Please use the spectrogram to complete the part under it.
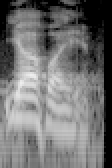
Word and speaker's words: Yahweh: which comes from the four Hebrew letters J-H-V-H with vowels interspersed, Jehovah, but probably more accurately Y-H-W-H with two vowels inserted to make the pronounceable word Yahweh.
